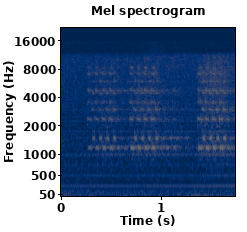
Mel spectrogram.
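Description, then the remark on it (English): A ringtone from a phone inside someone's pants plays in repeated short bursts of bright, trilling electronic tones, fairly quiet over a steady low hum, with no one talking. “The people look at your crotch for the phone.”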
